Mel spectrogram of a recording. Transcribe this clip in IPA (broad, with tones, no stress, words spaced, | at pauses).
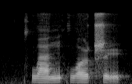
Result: t̪ʰwa˨˦nkwɔ˨˦ʈ͡ʂɻ̩˨˩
